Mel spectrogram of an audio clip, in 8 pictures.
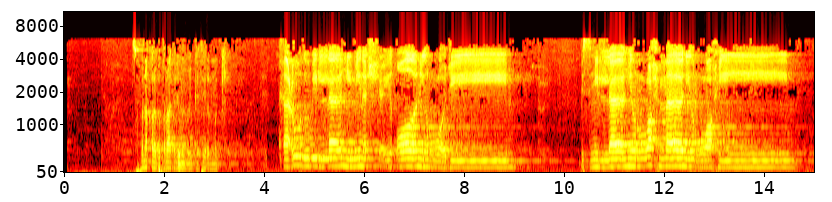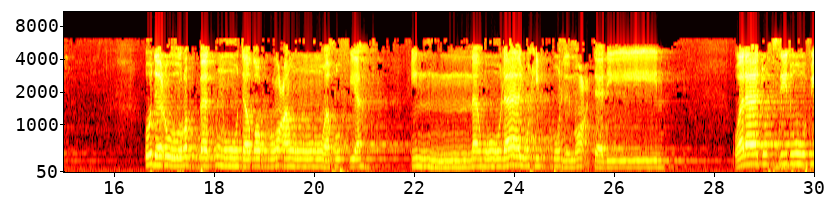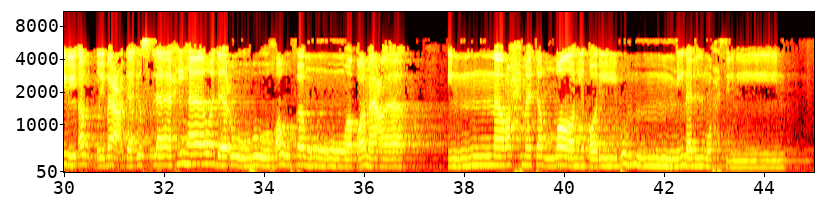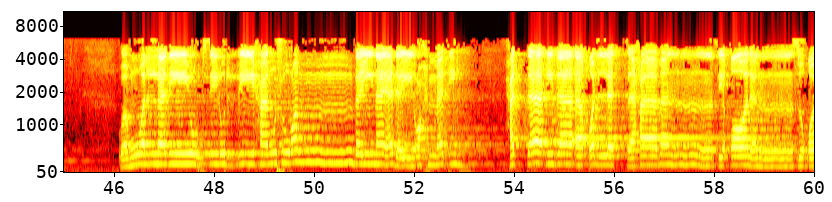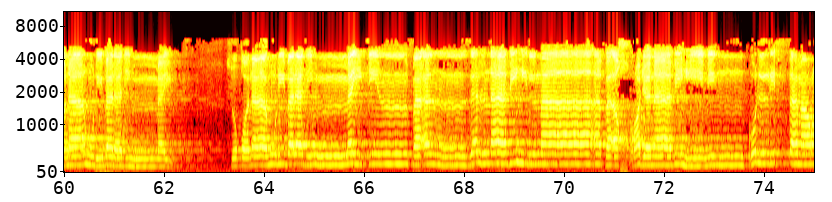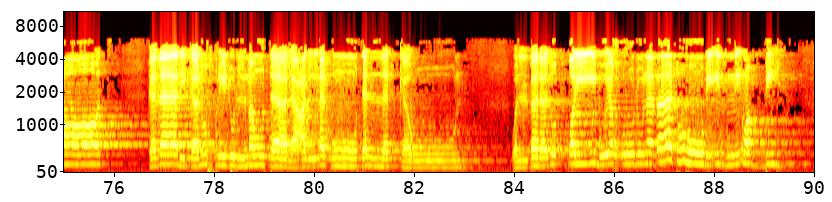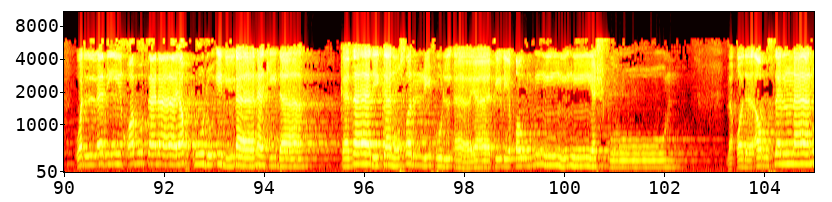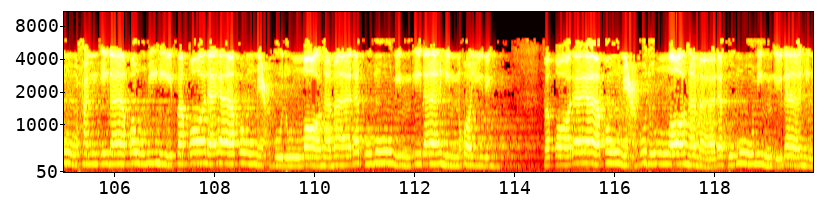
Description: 150- عمدة التفسير عن الحافظ ابن كثير رحمه الله للعلامة أحمد شاكر رحمه الله – قراءة وتعليق –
